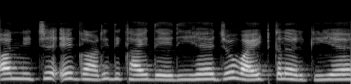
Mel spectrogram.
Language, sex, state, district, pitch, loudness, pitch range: Hindi, female, Chhattisgarh, Raipur, 235 Hz, -17 LUFS, 225-255 Hz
